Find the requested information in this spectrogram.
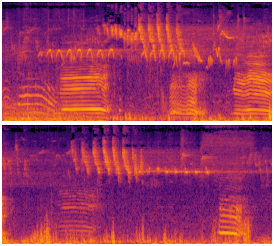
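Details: Herd of dozens of cattle heading back to the shed late in the day on a village road among green trees, answering one another; five or six full, wavering moos in quick succession over steady, busy bird chatter.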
